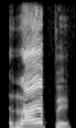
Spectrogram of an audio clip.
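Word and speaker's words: wrap: डब्ल्यू आर ए पी रैप डब्ल्यू आर A double P ई डी रैप्ड।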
